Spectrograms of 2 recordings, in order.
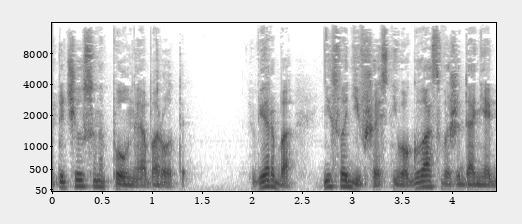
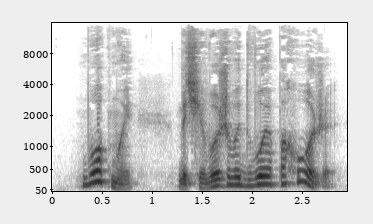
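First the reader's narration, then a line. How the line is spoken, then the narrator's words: Joyful chirping. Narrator (Russian): радостно прощебетал он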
